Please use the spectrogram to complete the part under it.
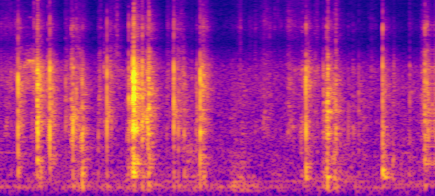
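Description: Card stock crinkles and snaps as a tarot card is pulled from the deck and handled, a series of short crisp rustles and taps with no talking.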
